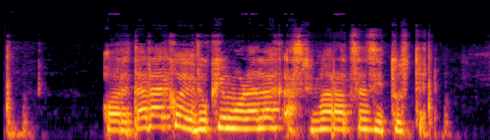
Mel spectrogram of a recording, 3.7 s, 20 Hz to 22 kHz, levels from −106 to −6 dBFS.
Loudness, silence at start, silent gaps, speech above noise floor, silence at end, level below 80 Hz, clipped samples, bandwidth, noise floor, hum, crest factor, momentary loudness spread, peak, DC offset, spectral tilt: -18 LUFS; 0.05 s; none; 38 dB; 0.45 s; -60 dBFS; under 0.1%; 9.6 kHz; -55 dBFS; none; 14 dB; 13 LU; -4 dBFS; under 0.1%; -4 dB/octave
